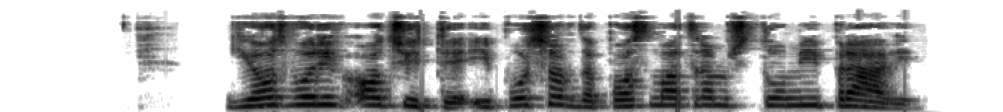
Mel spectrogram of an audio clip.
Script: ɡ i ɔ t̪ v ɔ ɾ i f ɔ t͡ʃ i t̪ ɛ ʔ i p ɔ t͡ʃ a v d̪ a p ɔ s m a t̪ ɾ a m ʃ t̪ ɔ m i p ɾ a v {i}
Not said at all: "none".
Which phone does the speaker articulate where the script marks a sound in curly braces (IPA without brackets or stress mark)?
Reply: i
